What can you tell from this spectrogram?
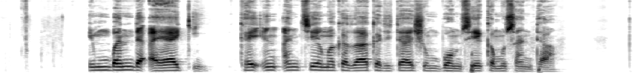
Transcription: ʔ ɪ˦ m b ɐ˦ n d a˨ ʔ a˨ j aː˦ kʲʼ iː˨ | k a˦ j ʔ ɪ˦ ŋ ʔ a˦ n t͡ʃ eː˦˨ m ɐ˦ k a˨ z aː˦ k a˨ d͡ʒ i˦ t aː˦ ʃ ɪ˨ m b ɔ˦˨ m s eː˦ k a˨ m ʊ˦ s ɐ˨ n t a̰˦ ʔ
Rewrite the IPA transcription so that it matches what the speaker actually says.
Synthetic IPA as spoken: ʔ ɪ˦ m b ɐ˦ n d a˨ ʔ a˨ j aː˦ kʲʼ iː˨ | k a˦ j ʔ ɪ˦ ŋ ʔ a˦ n t͡ʃ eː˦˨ m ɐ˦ k a˨ z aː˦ k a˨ d͡ʒ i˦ t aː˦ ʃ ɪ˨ m b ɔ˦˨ m s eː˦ k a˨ m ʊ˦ s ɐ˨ n t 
